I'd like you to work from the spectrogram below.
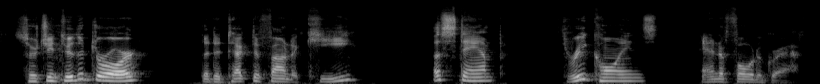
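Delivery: short break after every item, at each comma. Teaching commas in a list, reading with a quick pause after each item. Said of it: "Just simply do what it says, and that means take a quick break".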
